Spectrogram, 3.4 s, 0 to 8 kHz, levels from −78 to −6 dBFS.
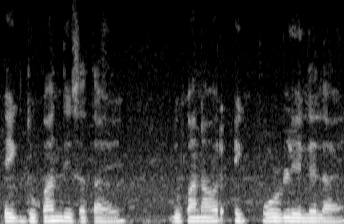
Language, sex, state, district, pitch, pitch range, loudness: Marathi, male, Maharashtra, Pune, 125 Hz, 125-130 Hz, -15 LUFS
